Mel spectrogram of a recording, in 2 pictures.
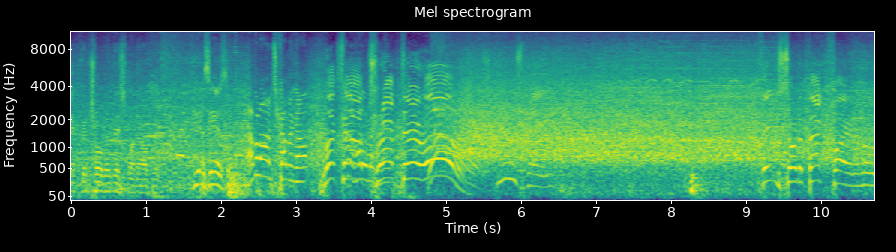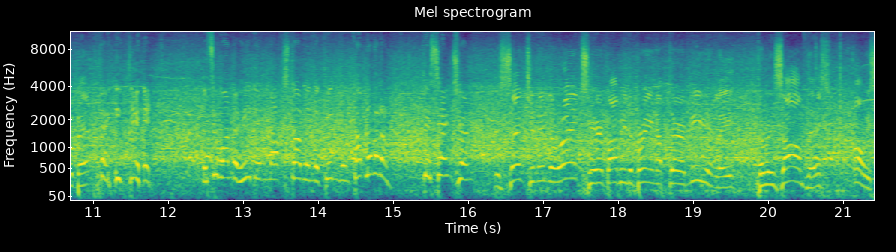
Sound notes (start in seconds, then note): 5.6 audience cheering; 10.8 laughs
